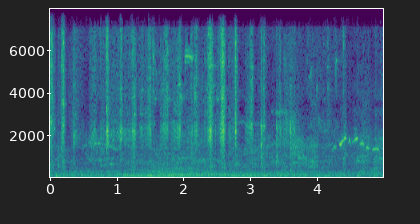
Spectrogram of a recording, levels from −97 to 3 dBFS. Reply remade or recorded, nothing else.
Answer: recorded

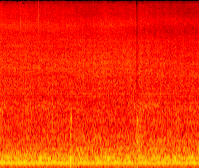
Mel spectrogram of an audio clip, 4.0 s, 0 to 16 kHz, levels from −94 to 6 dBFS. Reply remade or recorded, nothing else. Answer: recorded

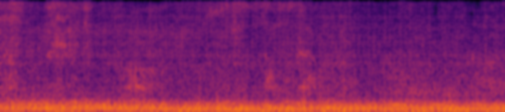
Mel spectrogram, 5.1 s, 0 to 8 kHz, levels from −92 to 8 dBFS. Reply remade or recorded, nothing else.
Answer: remade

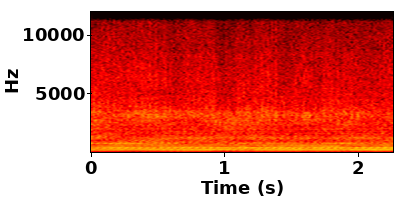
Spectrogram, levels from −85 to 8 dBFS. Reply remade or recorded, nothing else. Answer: recorded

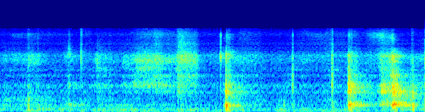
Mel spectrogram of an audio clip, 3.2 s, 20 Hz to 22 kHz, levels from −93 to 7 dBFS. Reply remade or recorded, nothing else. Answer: remade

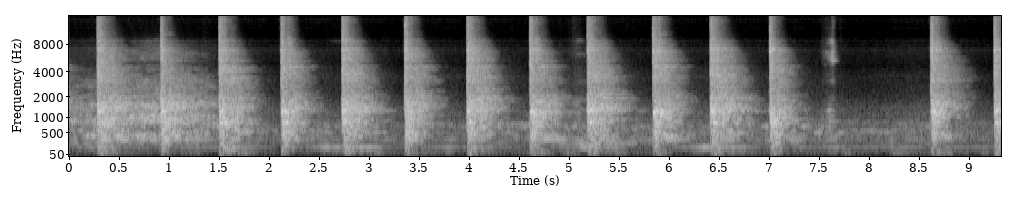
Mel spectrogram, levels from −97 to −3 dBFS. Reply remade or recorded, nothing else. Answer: recorded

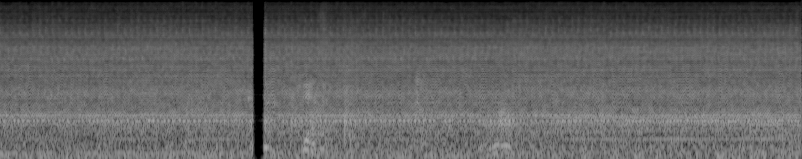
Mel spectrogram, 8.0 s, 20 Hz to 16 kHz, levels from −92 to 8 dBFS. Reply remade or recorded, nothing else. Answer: remade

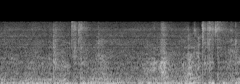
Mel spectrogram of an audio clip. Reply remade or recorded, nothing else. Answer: remade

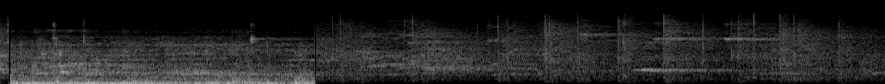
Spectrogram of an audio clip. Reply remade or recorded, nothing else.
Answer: remade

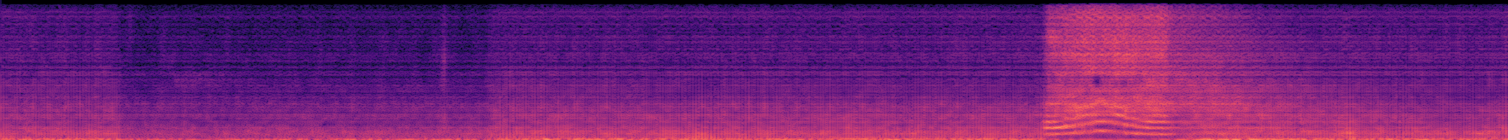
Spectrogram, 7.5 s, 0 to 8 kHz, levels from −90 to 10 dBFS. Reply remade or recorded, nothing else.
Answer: remade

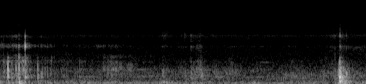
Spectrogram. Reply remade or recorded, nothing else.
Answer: recorded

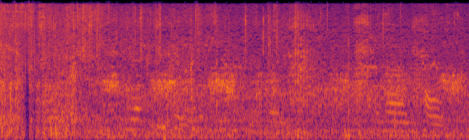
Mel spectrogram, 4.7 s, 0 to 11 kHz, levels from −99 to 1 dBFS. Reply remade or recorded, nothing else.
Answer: recorded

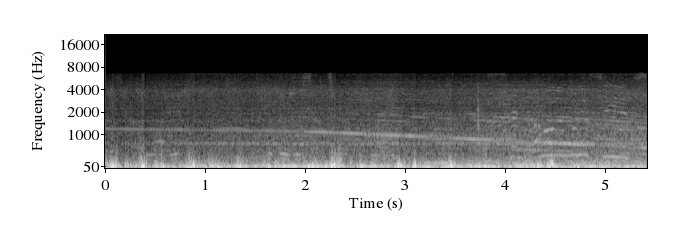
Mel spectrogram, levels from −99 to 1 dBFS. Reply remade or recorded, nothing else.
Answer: recorded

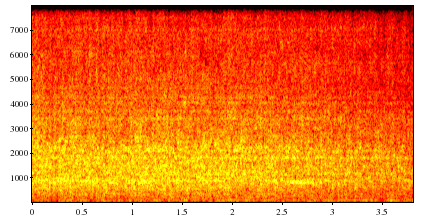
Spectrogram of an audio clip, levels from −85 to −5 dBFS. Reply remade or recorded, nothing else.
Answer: remade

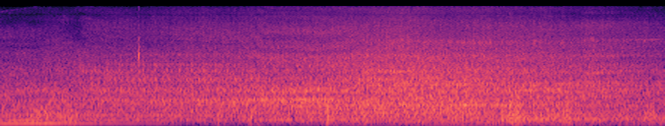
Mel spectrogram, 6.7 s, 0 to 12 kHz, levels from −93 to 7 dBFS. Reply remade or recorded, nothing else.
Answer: recorded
